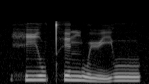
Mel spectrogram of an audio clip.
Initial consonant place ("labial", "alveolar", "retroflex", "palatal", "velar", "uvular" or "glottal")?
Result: glottal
